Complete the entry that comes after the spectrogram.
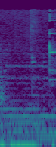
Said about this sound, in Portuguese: Vamos, vamos brindar. Vamos brindar. Opa, brinda.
